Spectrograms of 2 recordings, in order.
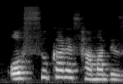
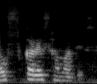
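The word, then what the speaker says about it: お疲れ様です: ওস্কারে সামাদেস। হ্যাঁ, ওইটা কিন্তু আসলে ওস্সুকারে সামাদেস না, হ্যাঁ? এটা হচ্ছে মানে এই সুটা এমনভাবে উচ্চারণ হবে ওটা আসলে উজ্জ্ব থাকবে, হ্যাঁ? ওস্সু না, ঠিক আছে?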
